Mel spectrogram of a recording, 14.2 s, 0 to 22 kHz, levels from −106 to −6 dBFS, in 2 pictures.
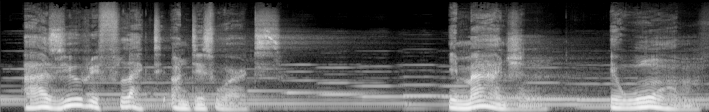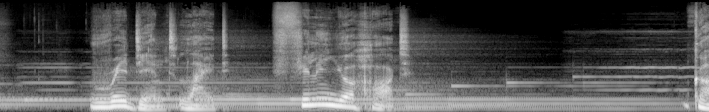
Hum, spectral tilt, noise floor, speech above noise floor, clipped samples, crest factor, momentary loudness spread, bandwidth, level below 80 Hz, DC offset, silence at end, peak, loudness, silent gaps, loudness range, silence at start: none; -5.5 dB/octave; -41 dBFS; 22 dB; under 0.1%; 18 dB; 23 LU; 19.5 kHz; -42 dBFS; under 0.1%; 0 s; -2 dBFS; -20 LUFS; none; 5 LU; 0 s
